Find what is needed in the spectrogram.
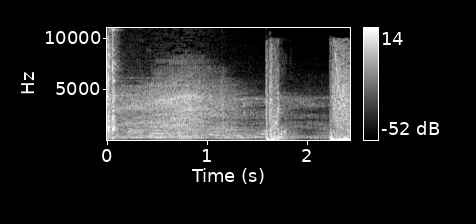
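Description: Two sharp bangs about a second and a half apart, with a rushing noise between them: dubbed gunshot sound effects.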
